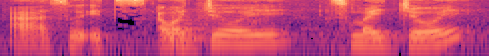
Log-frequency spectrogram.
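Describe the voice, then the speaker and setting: A woman with a Kenyan accent explaining her work in an interview, speaking in a measured, earnest way with pauses. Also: fairly low pitch, vocal fry, darkish tone, a little hiss or hum. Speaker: interviewee, project manager at a rehabilitation center.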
